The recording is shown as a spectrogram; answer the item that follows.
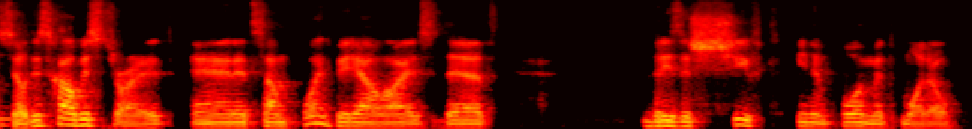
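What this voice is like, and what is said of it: Russian accent. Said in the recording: “I am originally from Russia, as you can tell from my accent.”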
